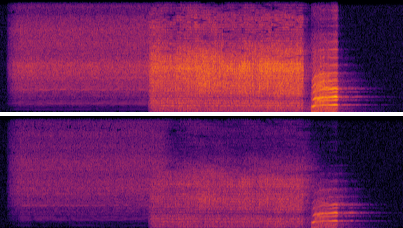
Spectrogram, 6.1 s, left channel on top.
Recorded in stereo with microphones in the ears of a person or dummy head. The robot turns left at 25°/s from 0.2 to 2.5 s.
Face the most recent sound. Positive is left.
turn(degrees=80)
